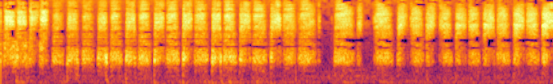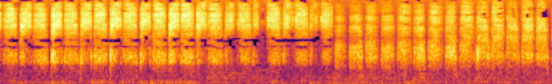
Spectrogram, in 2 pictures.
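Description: A felt-tip marker is rubbed back and forth on a flat paper coloring page, filling in the yellow band of a rainbow. Fast, steady scratchy strokes make a bright, airy hiss with almost no low end, broken by a couple of brief pauses near the start.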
